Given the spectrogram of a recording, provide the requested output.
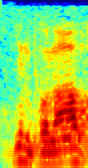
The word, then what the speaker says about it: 因陀罗: 互相现影，影也没有穷尽，这个光也没有穷尽，下边就说了，如因陀罗网世界。这个世界呀，也就像这个因陀罗网似的，因陀拉网，这个字本来是个罗字，但是读成拉，就是因陀拉网，因为那么因陀拉也，那个楞严咒上那个因陀拉网世界，像那个世界，这个世界也就像这个因陀拉网啊，这样重重无尽。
